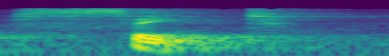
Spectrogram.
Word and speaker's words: Seth: His son's name is Seth, or Sate is how it would be pronounced.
